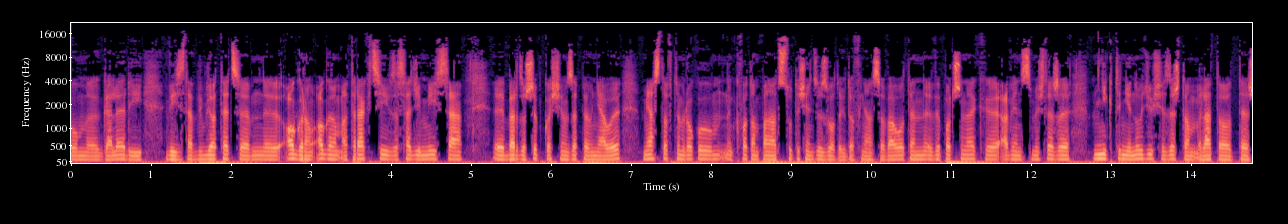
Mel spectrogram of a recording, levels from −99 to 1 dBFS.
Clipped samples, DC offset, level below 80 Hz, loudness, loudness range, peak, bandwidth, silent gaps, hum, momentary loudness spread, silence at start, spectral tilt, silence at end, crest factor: under 0.1%; under 0.1%; -36 dBFS; -19 LUFS; 1 LU; -2 dBFS; 16 kHz; none; none; 5 LU; 0 s; -4.5 dB/octave; 0 s; 18 dB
